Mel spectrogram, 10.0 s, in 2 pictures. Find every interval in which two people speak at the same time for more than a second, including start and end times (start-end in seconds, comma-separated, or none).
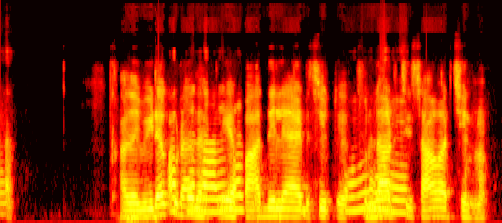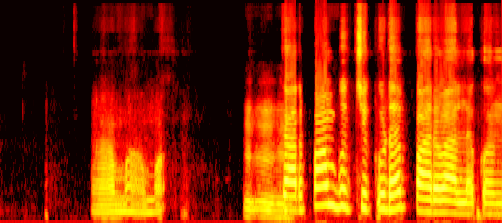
none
